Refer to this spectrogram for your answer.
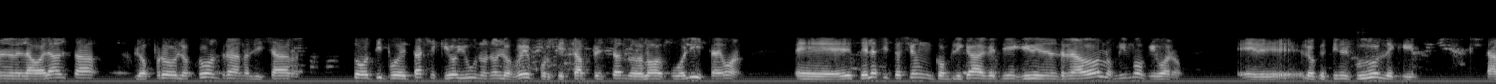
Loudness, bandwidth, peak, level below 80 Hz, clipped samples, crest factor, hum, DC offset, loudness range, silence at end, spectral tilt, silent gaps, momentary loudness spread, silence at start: -23 LUFS; 3.7 kHz; -6 dBFS; -56 dBFS; under 0.1%; 16 dB; 50 Hz at -50 dBFS; under 0.1%; 3 LU; 0 s; -7.5 dB/octave; none; 8 LU; 0 s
